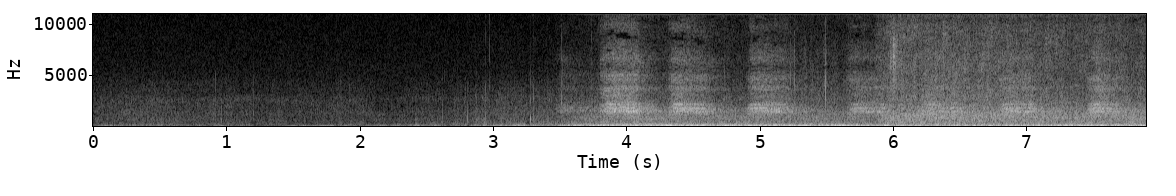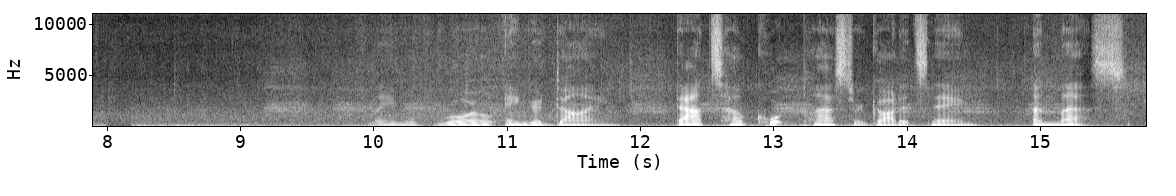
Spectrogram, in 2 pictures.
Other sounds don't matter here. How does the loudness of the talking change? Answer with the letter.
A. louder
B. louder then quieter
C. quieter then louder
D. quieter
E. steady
E.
